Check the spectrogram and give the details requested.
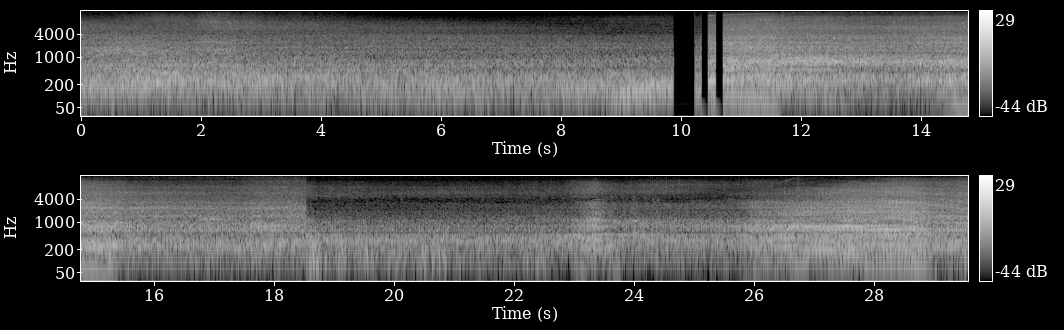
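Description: Car engine running, with steady outdoor background noise; near the end its note rises and falls as the car moves off. The sound drops out briefly about ten seconds in.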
